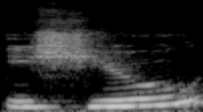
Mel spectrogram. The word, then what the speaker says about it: issue: The symbol here in red is the sh sound.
